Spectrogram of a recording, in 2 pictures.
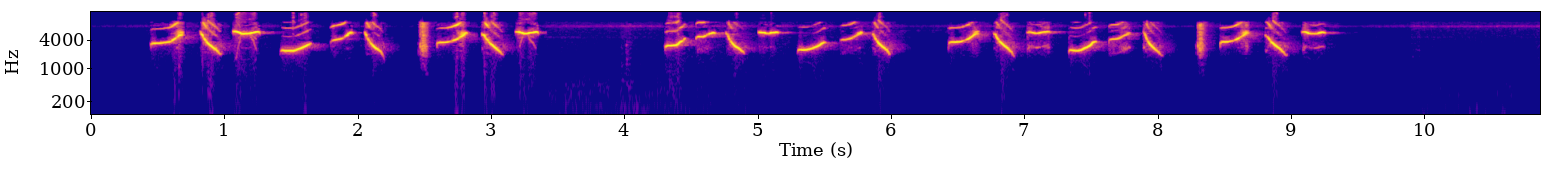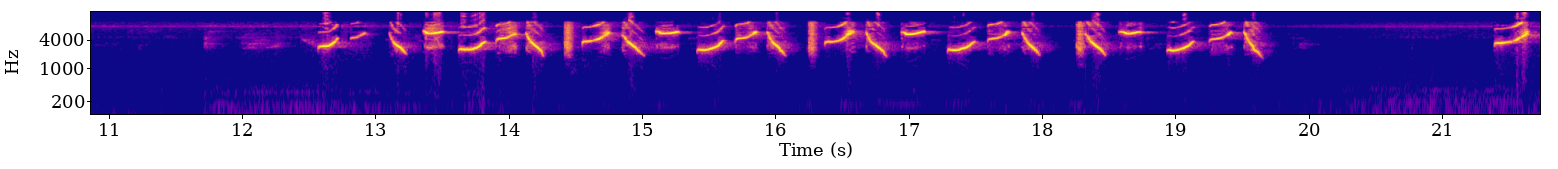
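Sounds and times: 
bird whistling bright pure notes: 0.4 - 3.4, 4.3 - 9.4, 12.0 - 19.8, 21.4 - 21.7.

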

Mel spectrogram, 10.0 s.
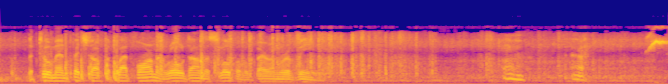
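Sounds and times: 
speech: 0.6 - 5.0, 8.6 - 8.9
person whistling to call horses: 9.7 - 10.0.

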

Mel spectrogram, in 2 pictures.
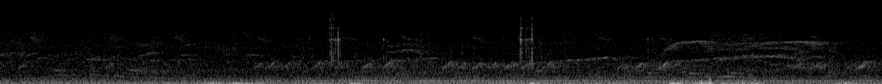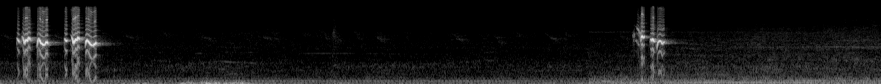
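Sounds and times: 
sooty-headed bulbul chattering: 8.9 - 10.1, 15.1 - 15.6.

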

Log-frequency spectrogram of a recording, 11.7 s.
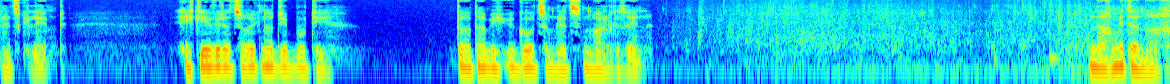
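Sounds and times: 
speech: 0.0 - 0.7, 1.8 - 3.4, 4.6 - 6.6, 10.9 - 11.6
rowing a boat on water at Les Goudes: 6.6 - 11.6.

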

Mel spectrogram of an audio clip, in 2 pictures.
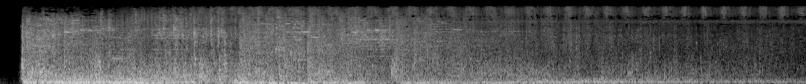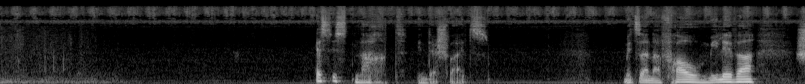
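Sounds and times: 
explosion bang: 0.2 - 8.9
speech: 11.2 - 13.1, 14.3 - 16.1.

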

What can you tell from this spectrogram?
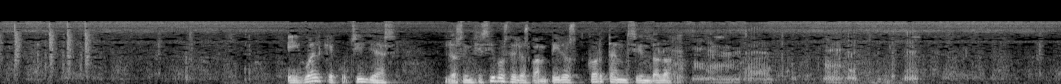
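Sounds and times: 
speech: 2.9 - 7.4
pig grunting: 6.4 - 9.5.

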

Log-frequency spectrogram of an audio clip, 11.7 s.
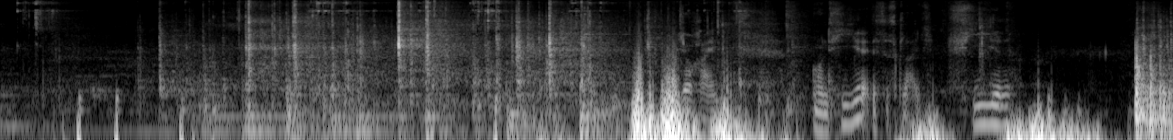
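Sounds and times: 
keys jangling while searching for right key: 0.0 - 0.8, 1.6 - 7.6
speech: 8.4 - 10.6.

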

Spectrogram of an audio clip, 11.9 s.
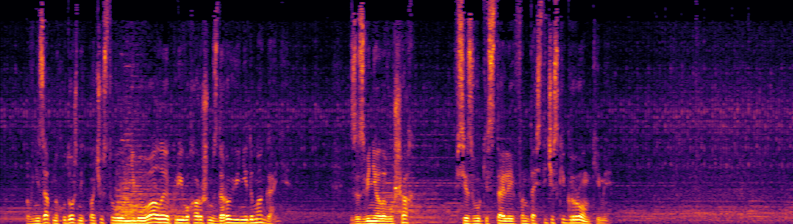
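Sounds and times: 
film projector whirring: 0.0 - 1.7, 3.7 - 5.4, 8.0 - 11.8
speech: 0.4 - 4.4, 5.3 - 9.4.

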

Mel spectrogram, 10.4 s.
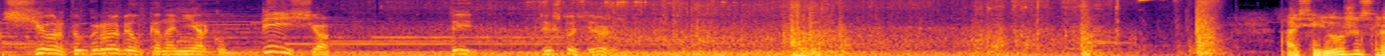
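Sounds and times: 
speech: 0.0 - 2.7, 3.4 - 4.9, 9.6 - 10.3
GAZ jeep brakes squealing on a road: 0.0 - 9.0
camp GAZ jeep engine rumbling: 0.0 - 9.3
dull clunks of a braking jeep: 4.5 - 9.4.

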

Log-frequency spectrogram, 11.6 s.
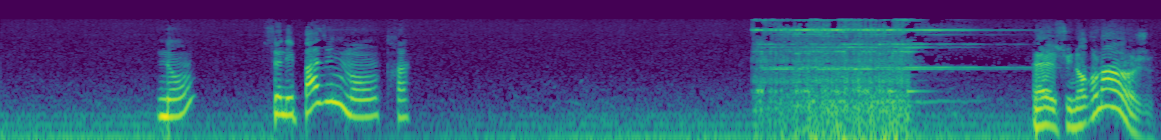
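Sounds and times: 
speech: 1.6 - 2.0, 2.7 - 4.2, 10.4 - 11.5
telephone bell ringing: 7.5 - 10.6.

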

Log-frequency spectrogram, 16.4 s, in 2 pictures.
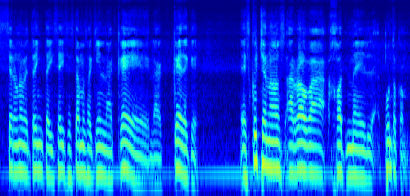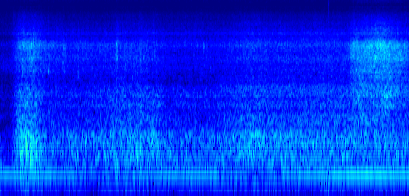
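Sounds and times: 
speech: 0.2 - 4.1, 4.8 - 8.7
sea waves: 8.4 - 16.3.

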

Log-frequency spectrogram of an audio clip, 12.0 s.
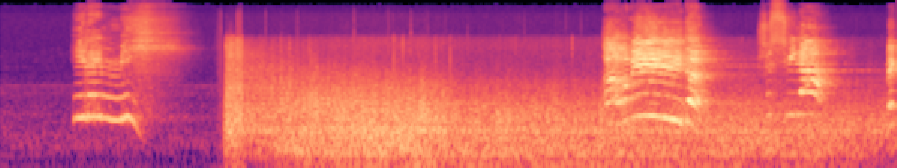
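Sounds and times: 
storm wind effect: 3.0 - 11.9
thunder effect: 3.0 - 11.9.

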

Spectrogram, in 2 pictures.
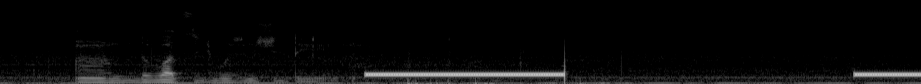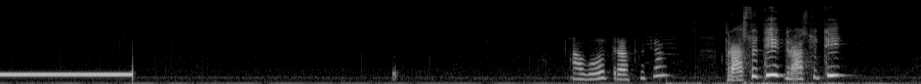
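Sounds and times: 
speech: 0.8 - 3.6, 15.0 - 17.8
telephone ringback beeps during a call to a loan service: 3.7 - 5.7, 8.6 - 10.6.

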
